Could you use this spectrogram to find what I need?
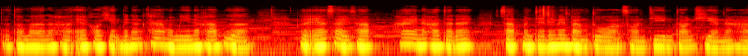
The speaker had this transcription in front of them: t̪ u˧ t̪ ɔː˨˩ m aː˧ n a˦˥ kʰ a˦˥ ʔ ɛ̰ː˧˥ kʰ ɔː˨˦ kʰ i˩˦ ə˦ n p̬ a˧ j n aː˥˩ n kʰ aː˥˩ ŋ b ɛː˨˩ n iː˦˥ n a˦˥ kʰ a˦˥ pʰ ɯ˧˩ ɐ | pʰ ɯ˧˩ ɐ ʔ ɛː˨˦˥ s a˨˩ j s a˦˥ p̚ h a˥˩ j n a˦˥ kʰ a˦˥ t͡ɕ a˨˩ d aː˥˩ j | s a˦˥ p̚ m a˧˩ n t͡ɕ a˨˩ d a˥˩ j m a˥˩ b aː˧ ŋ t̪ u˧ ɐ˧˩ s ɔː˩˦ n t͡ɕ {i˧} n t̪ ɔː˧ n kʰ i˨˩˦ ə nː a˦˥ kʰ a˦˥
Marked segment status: incorrect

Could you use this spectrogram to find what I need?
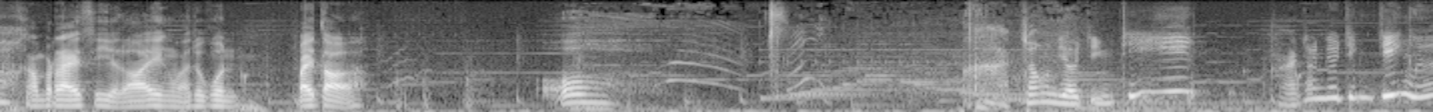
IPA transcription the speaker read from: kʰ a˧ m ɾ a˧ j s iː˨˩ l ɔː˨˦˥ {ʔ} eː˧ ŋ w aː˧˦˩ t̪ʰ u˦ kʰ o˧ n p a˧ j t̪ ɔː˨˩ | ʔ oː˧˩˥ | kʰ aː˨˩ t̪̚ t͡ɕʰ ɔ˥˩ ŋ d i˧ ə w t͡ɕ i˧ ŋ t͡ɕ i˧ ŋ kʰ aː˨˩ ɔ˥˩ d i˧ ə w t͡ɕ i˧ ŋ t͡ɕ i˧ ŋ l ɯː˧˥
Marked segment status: correct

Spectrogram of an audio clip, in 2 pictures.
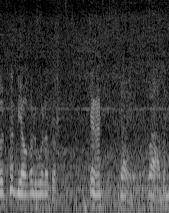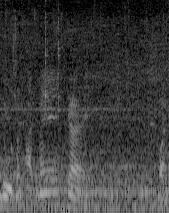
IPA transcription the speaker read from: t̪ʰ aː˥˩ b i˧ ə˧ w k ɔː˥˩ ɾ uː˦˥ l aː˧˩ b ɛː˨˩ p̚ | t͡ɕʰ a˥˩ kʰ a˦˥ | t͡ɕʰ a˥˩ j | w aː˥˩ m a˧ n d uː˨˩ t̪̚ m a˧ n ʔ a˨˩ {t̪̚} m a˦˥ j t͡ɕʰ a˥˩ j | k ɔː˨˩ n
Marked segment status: correct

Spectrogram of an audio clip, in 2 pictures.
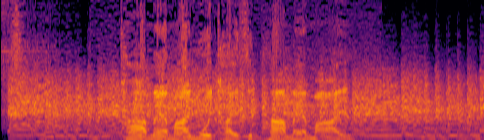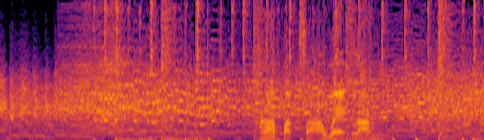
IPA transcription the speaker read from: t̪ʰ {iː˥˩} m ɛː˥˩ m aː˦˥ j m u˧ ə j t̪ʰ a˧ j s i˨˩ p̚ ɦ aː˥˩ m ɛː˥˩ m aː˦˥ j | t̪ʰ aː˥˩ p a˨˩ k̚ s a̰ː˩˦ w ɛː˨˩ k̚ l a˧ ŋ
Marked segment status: incorrect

